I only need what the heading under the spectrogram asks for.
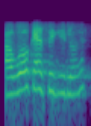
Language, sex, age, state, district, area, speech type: Hindi, female, 18-30, Bihar, Vaishali, rural, conversation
